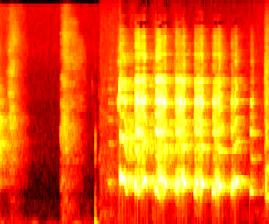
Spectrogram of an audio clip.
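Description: A young woman laughing hard in quick repeated bursts, about five a second, starting about two seconds in after a short quiet.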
